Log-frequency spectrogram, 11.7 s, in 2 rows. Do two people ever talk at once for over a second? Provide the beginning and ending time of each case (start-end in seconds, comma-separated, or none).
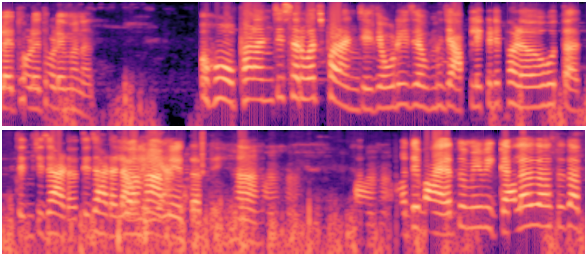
none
